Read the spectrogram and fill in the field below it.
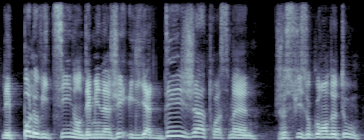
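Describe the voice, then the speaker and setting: A man's voice: on the high side, lively intonation, normal speed. A man playing a hot-headed jealous young man. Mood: accusing. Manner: sharp, mocking, accusing. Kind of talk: radio drama acting.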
